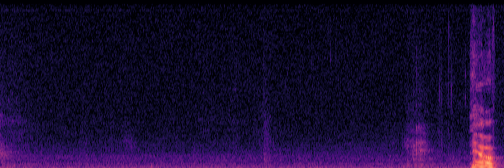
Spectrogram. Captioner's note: silence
